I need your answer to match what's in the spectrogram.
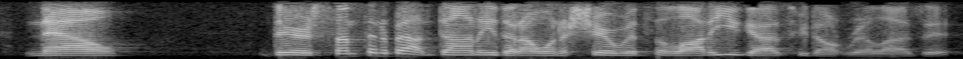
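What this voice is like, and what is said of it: Mild Southern US accent. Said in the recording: “I am from the South, born and raised here. You can probably tell it in my voice. ... I've never had a serious deep twang, but I am from the South.”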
